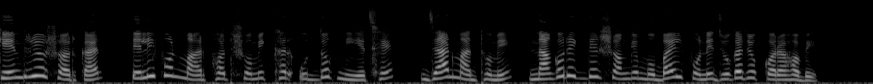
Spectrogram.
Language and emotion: Bengali, neutral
